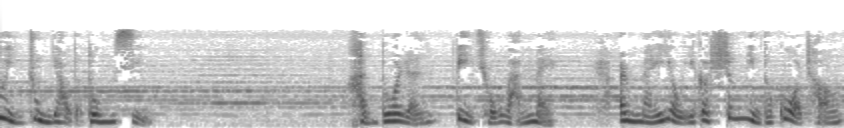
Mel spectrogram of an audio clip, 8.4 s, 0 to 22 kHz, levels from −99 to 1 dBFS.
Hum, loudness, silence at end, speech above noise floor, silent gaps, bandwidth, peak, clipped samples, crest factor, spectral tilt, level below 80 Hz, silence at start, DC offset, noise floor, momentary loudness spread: none; -33 LUFS; 0 s; 21 dB; none; 8.4 kHz; -14 dBFS; under 0.1%; 20 dB; -5 dB/octave; -80 dBFS; 0 s; under 0.1%; -53 dBFS; 20 LU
